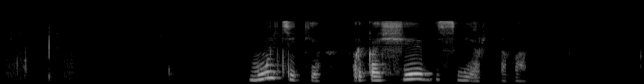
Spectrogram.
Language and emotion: Russian, neutral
